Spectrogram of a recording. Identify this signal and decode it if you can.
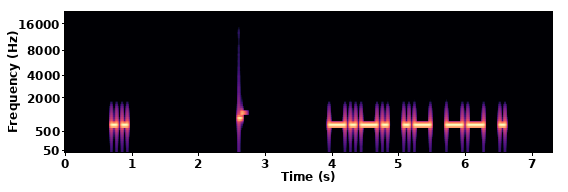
Morse code, heard as a keyed tone, about 15 wpm, 700 Hz. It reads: I CAME
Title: Top 300 Words 15wpm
